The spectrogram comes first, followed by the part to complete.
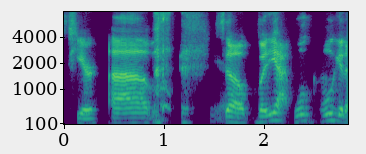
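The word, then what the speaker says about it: TYR: And thank you for pronouncing it the way we're supposed to, because I've been calling it tire my whole life.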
